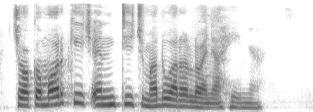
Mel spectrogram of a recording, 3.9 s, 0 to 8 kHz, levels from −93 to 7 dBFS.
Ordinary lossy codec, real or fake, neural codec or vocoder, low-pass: MP3, 48 kbps; fake; codec, 16 kHz, 1 kbps, X-Codec, WavLM features, trained on Multilingual LibriSpeech; 7.2 kHz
